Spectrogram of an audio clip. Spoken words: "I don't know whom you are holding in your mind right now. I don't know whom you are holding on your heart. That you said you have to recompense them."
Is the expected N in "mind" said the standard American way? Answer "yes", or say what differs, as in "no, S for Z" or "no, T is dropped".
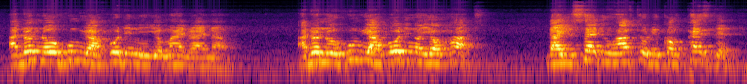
yes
